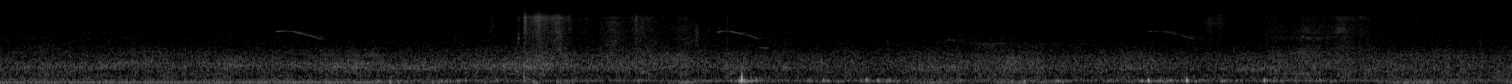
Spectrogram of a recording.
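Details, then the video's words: Adult female bald eagle, perched on a branch near her eaglets at the edge of a field, sounding off at a red-tailed hawk flying by: three thin, high, down-slurred notes about four to five seconds apart, over low rumble, rustling and scattered clicks. "Bald Eagle Squawking at Red Tail Hawk!"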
